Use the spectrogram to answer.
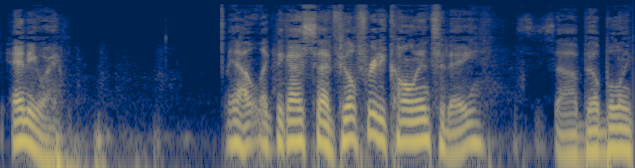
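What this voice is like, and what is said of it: Hoarse voice. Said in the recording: “Little hoarse this morning ... Wake up and can barely talk.”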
